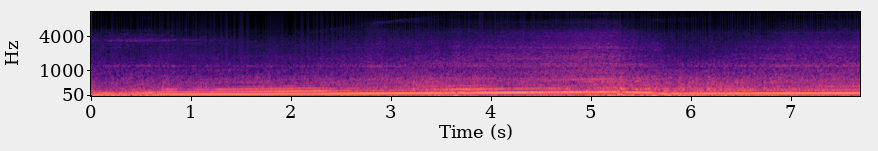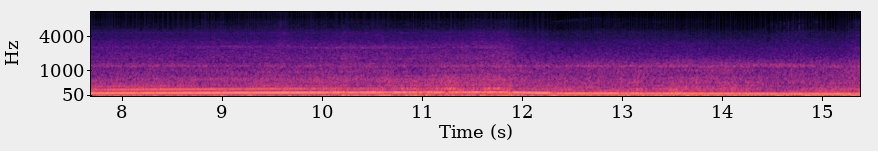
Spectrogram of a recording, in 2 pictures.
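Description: Turbocharged Chevette DL's 1.6 OHC four-cylinder engine pulling on the road. The engine note climbs, drops about five seconds in as at a gear change, climbs slowly again and drops a second time about twelve seconds in. A faint high whistle rises and falls with it.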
